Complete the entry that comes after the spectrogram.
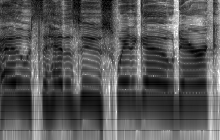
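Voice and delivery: very high, bad, laid-on Maryland accent. As Shithead Steve, greeting Derek who has come around back, in a terrible Maryland accent. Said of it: "in his terrible Maryland accent".

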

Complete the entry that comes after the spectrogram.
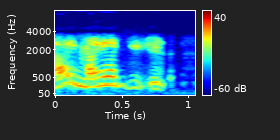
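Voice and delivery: mock scream, very high-pitched, called out. Retelling spotting a man about to urinate near women: retelling his own scream. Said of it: "I screamed".

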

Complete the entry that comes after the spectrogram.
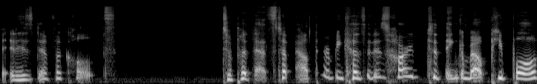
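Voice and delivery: speaking through tears, tearful crying voice. Thanking everyone for letting them talk about this kind of stuff, crying. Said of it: "I'm sorry, now I'm crying".

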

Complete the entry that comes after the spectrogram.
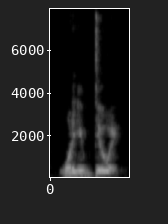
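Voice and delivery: gruff palace guard character voice. Player in a tabletop game voicing a palace guard who stops a dwarf, palace guard voice. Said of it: "a palace guard is standing there going".

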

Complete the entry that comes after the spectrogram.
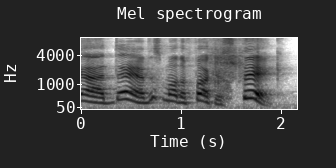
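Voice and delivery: play-acted, high, blurted-out yell. Retelling how a man in a movie theater yelled out: imitating a man yelling out. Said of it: "he just yells out".

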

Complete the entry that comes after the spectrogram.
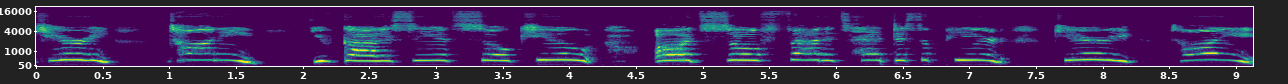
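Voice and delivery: high, slow, excited sleep-talking voice.

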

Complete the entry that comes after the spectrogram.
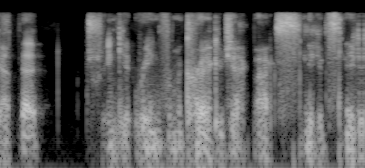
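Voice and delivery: low, grumbled mutter under the breath. Imagining an X-Men hero's reaction to a rival show, Wolverine muttering. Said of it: "97 Wolverine muttering".

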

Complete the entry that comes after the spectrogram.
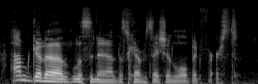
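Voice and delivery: normal talking voice

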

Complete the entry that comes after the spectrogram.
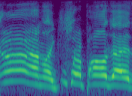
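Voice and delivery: insistent, high, loud delivery.

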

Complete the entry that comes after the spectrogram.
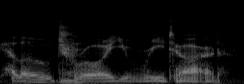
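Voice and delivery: low, very soft, creepy horror killer voice. Showing how he greets someone, the speaker uses the Scary Movie killer voice. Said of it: "I'm still doing that voice too".

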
